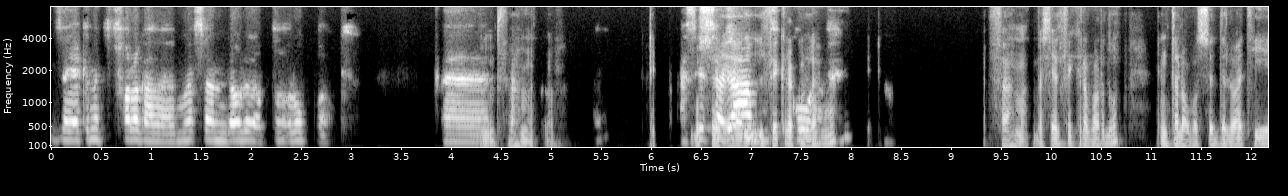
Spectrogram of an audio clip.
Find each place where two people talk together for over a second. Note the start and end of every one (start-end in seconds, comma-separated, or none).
6.7-7.9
